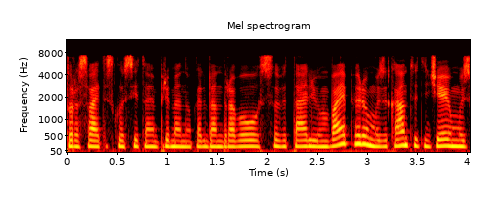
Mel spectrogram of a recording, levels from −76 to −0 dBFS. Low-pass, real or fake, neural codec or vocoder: 7.2 kHz; real; none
